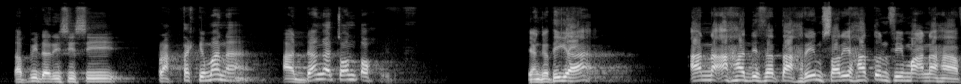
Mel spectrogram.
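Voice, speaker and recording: A man with an Indonesian accent giving a religious lecture in lively style, reading out Arabic texts and acting out quoted voices. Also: medium pitch. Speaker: Islamic teacher. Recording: long hall reverb.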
